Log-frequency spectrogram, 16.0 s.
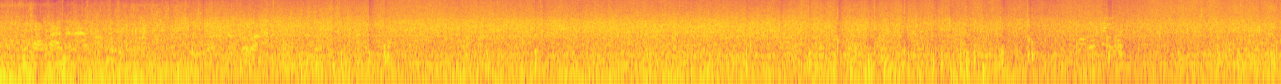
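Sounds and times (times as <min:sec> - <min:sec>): faint oil crackles: 0:00.0 - 0:16.0
food sizzling in hot oil: 0:00.0 - 0:16.0.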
